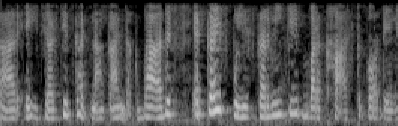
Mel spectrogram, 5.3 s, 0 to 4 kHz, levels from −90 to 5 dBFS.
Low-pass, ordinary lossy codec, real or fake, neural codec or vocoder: 3.6 kHz; none; fake; vocoder, 22.05 kHz, 80 mel bands, WaveNeXt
